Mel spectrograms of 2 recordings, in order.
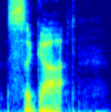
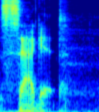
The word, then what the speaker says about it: Sagat: transitions looking at them she doesn't pronounce sagat the way that i'm pronouncing sagat like a like someone who's heard the word yes she pronounces it sagitt amazing which would be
